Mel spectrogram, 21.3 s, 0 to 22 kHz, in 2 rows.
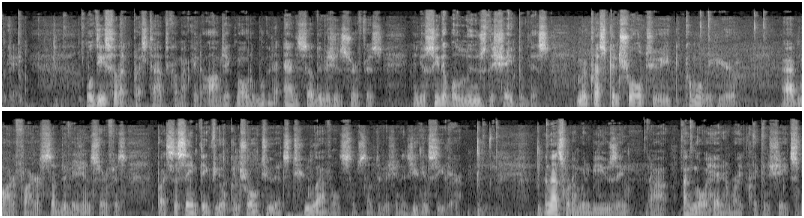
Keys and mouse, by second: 0.8 shift+middle click, 1.6 Tab, 6.4 shift+middle click, 9.3 click, 10.1 click, 14.0 ctrl+2, 17.1 shift+middle click, 18.1 shift+middle click, 19.7 click, 20.8 right click.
